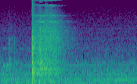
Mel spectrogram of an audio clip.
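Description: A single sharp clatter of something hard being set down in a kitchen, about half a second in, with a brief ringing tail.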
